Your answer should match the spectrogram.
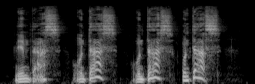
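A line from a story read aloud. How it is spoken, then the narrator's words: Gloating mice squeaking. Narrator (German): piepsten die Müllermäuse schadenfroh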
